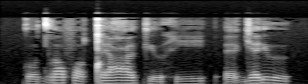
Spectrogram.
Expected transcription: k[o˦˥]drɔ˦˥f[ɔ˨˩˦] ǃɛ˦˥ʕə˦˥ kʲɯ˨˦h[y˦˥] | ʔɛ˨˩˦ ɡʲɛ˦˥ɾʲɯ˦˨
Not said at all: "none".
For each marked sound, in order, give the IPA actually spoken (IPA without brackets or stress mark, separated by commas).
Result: o˨˦, ɔ˨˩˦, i˦˥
